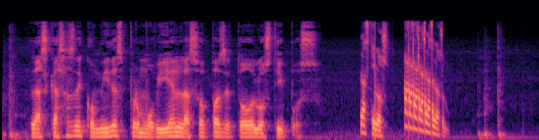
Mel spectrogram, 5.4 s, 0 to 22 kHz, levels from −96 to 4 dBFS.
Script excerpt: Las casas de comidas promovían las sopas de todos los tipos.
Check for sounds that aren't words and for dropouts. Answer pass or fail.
fail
